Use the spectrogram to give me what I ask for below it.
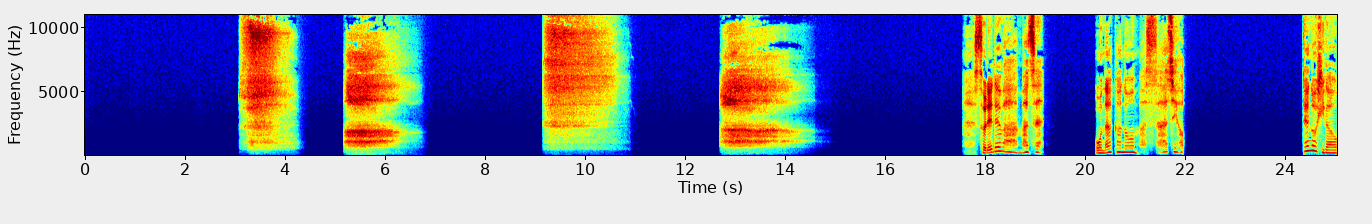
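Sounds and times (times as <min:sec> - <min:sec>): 
slow deep breathing during relaxation: 0:05.2 - 0:06.8, 0:09.2 - 0:11.0, 0:12.7 - 0:14.8
speech: 0:17.9 - 0:19.2, 0:20.2 - 0:22.0, 0:24.4 - 0:25.0.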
